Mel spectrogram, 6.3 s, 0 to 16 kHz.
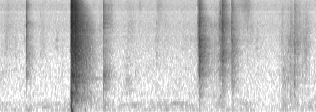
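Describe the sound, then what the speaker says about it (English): Five shots from a Diana 240 classic .177 air rifle with a rebuilt replacement trigger module, firing H&N Finale Match 18.1 grain pellets: one loud sharp crack followed by four quieter snapping shots at irregular intervals, close by. "Five shots."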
